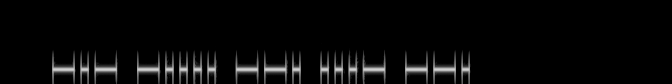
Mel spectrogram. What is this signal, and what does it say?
Morse code, heard as a keyed tone, about 17 wpm, 700 Hz. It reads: K6GVG
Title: Call Signs Repeated 3x - 17wpm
